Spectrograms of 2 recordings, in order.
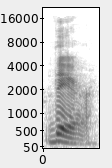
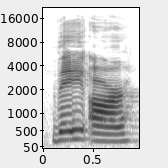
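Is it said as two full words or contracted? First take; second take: contracted; full. First: It is contracted into one syllable. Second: It is said as two full words. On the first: "we're going to say they are or there" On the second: "we're going to say they are or there"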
